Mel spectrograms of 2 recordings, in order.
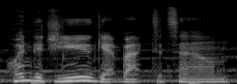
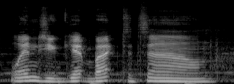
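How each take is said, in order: First: It is said in a posh, snooty voice. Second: It is said in a plain, unaffected voice. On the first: The speaker calls it right. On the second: The speaker calls it wrong. "That doesn't sound la-di-da"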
